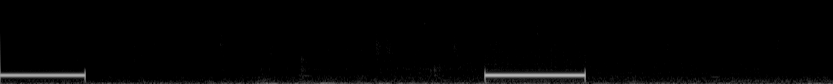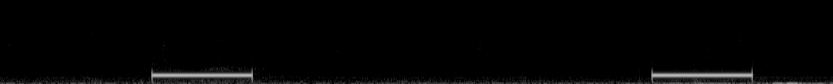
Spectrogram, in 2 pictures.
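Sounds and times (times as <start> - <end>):
telephone ringback tones of an unanswered call: 0.0 - 0.9, 4.8 - 5.9, 9.8 - 10.9, 14.8 - 15.9.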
